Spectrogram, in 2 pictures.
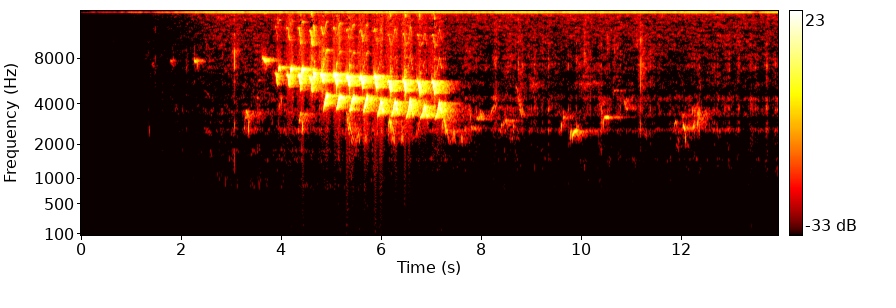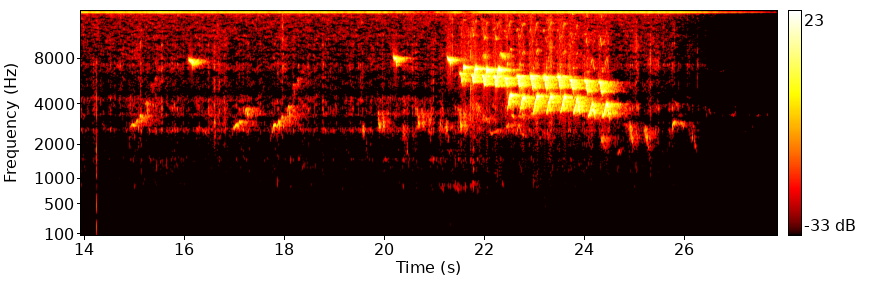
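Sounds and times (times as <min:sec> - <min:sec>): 
little flycatcher calling: 0:03.9 - 0:07.7, 0:21.2 - 0:24.8.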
